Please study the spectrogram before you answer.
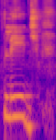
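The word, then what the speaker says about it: pledge: इसके बाद में सातवां रूल है हमारा, जब डी के बाद जी आ जाए तो डी के बाद क्या आएगा? जी आएगा तो डी साइलेंट होगा। जैसे पहला वर्ड प्लेज, यहाँ डी को नहीं पढ़ना है।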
